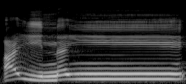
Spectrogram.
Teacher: نون ساکن تنوین کے بعد یا موجود ہے تو آپ دیکھیں نون کی آواز یا میں مل گئی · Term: ادغام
